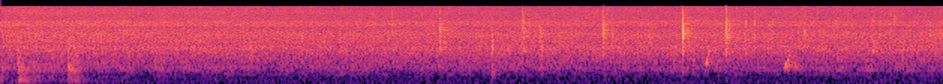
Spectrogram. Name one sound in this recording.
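Chopsticks clack against a pan as food is stirred.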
